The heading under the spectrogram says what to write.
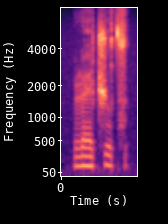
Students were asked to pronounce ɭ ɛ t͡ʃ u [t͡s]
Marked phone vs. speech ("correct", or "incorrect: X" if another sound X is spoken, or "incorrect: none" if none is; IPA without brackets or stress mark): correct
